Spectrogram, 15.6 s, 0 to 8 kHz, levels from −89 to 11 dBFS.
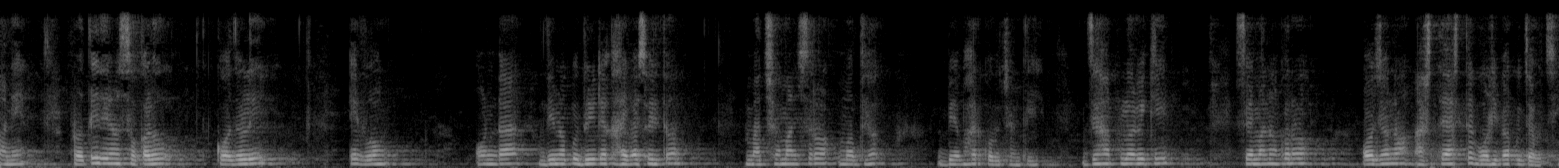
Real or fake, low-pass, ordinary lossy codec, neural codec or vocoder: fake; 7.2 kHz; none; codec, 16 kHz in and 24 kHz out, 1.1 kbps, FireRedTTS-2 codec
